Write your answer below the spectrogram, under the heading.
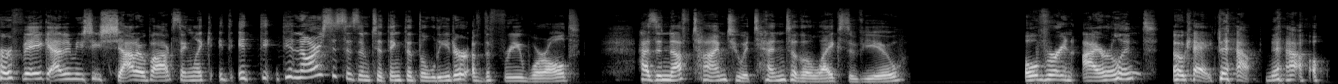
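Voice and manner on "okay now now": cracked, breaking voice, cracking mid-phrase. Reacting to something hilarious, voice cracking. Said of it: "my voice cracked".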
